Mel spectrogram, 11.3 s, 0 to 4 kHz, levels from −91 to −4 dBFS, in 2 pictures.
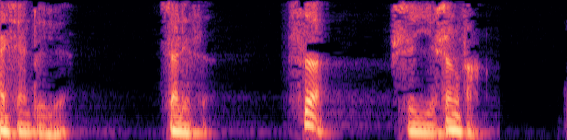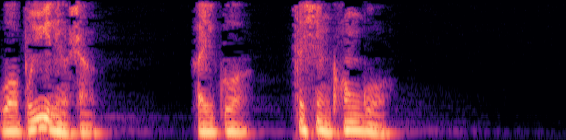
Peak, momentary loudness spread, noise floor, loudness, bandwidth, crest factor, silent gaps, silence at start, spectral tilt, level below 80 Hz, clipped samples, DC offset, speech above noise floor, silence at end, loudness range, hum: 0 dBFS; 20 LU; -79 dBFS; -19 LUFS; 4 kHz; 20 dB; none; 0 s; -11 dB/octave; -26 dBFS; under 0.1%; under 0.1%; 63 dB; 1.7 s; 3 LU; none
